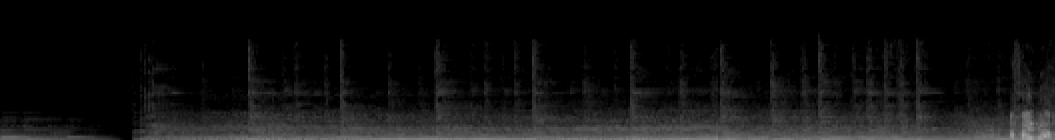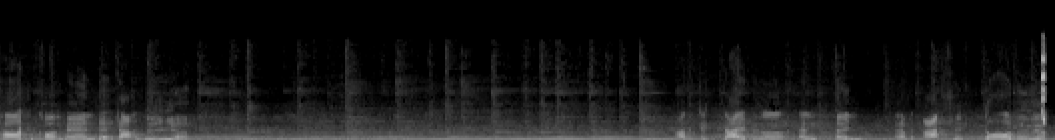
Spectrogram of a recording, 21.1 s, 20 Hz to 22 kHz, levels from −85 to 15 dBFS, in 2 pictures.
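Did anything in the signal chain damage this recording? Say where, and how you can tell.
Yes. The codec stage was hit by damaged data in the compressed stream. At several points the bitstream contains corrupted bytes, so the decoder misreads the affected frames, loses sync and has to hunt for the next valid frame header. Each time, this produces a brief chirp or blip that breaks into the sound: a very short one at 2.71 s, then slightly longer ones at 7.13–7.17 s, 10.71–10.75 s and 20.95–20.99 s.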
